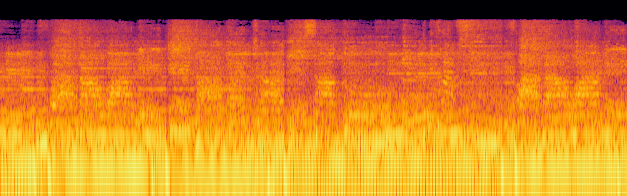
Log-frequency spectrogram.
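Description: Rock band playing: electric guitars, bass guitar and drum kit, with a male lead vocal singing over them.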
